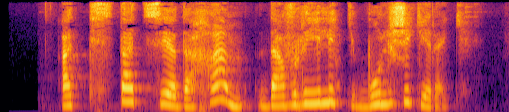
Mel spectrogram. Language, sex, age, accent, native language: Uzbek, female, 25-34, Toshkent shahri, Uzbek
